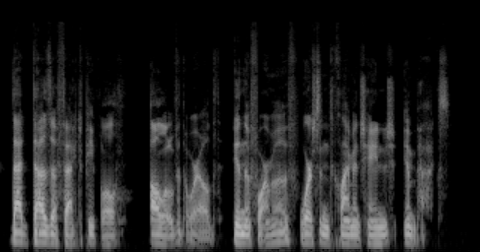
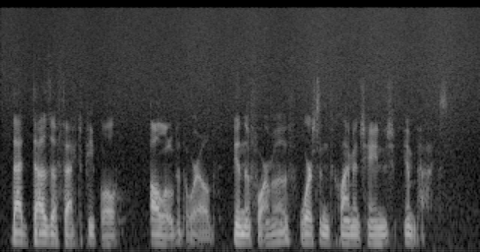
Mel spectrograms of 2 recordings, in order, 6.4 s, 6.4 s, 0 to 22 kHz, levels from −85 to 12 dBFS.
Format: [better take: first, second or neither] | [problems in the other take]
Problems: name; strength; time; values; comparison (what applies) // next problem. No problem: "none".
first | hiss; noticeable; throughout; 15 dB below the speech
